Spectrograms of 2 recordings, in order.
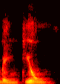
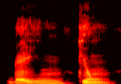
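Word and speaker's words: veintiuno: ¿Qué pasa con 21? Pronúncialo. 21, 21. Tiene 2 sílabas. Tenemos 2 diptongos. Esta E y esta I se mantienen juntas.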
